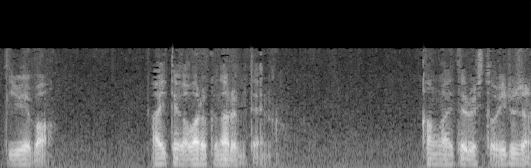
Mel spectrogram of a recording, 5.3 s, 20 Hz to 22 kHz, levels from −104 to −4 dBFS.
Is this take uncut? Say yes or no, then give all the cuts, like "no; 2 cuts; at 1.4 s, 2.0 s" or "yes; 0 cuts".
yes; 0 cuts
